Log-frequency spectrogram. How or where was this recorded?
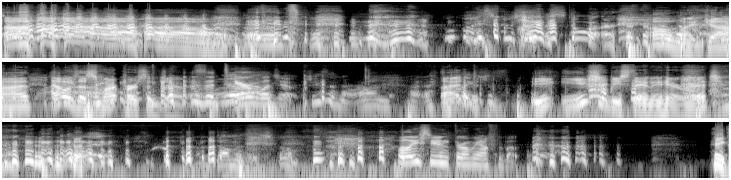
outdoors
